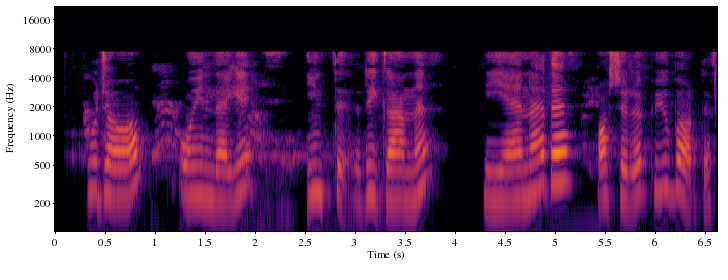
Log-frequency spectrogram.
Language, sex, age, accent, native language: Uzbek, female, 25-34, Andijon, Uzbek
